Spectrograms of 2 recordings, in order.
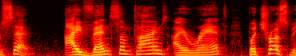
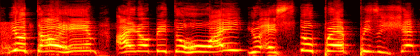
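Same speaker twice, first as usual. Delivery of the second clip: loud, higher enraged dad; flipping out; 9 semitones higher, 6 dB louder than usual. Retold or imitated. Father going off at his son, loud and enraged. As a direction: tear into the son. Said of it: "flipped out on my friend".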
